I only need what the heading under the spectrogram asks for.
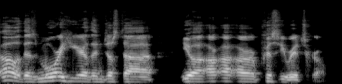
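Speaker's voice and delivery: ordinary delivery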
